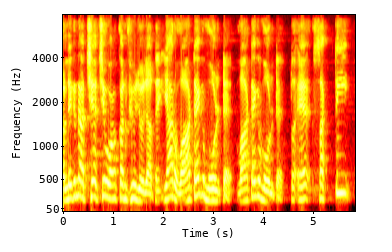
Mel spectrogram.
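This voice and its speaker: Through a dull, lo-fi microphone, a high-pitched exam-prep physics teacher reads questions and options aloud in a Q&A lesson. His manner is instructional, repeating both questions and answers to drive them home.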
